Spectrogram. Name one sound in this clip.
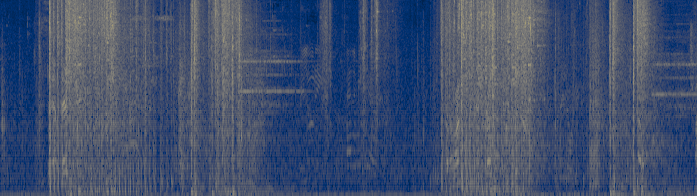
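Rapid gunfire bursts loudly at close range.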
